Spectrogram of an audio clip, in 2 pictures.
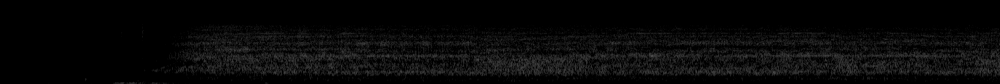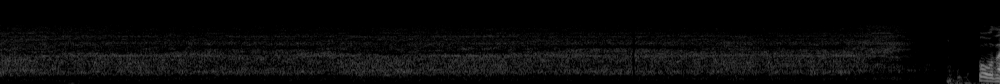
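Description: Handheld hair dryer blowing a steady hiss over a wet watercolour painting to dry the paint. It switches on about a second and a half in and cuts off just before the end.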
